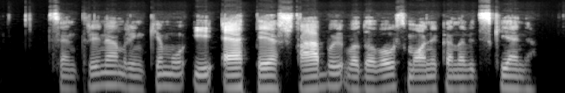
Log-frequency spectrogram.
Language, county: Lithuanian, Kaunas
